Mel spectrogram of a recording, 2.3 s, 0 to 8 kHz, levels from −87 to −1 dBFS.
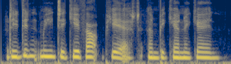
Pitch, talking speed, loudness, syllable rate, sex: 220 Hz, 285 wpm, -18 LUFS, 5.9 syllables/s, female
